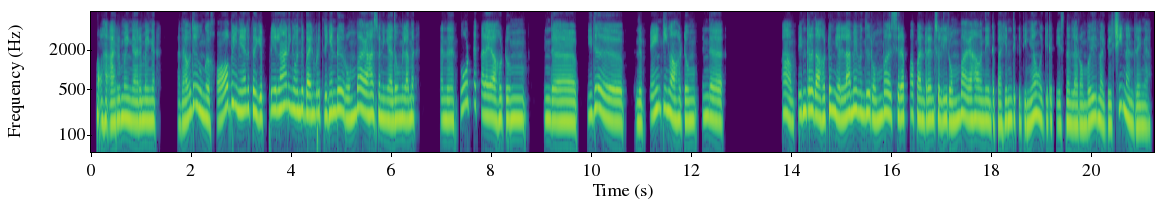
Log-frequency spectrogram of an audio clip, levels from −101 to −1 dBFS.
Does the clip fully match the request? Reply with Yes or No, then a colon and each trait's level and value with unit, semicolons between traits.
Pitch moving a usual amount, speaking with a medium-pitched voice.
Yes: average, 4.4 semitones; medium, 180 Hz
